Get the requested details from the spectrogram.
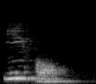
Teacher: Esse dark L não cometa o erro de falar como U. Tá? Ele funciona como se você falasse e ele sobe como se fosse uma roller coaster.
